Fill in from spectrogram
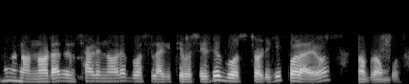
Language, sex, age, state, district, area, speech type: Odia, male, 45-60, Odisha, Nabarangpur, rural, conversation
